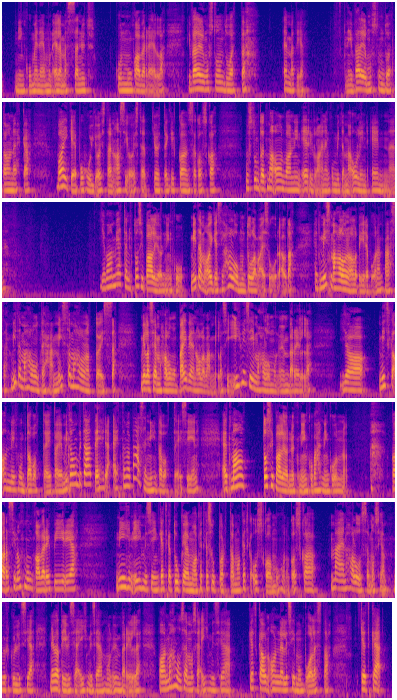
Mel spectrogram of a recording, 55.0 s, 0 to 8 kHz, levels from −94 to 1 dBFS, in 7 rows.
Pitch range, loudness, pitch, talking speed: 150-190 Hz, -27 LUFS, 170 Hz, 160 wpm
